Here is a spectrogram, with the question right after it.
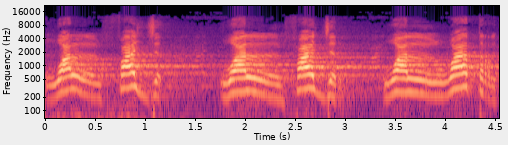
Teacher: Al-qomariyah. Jadi benderang lamnya itu tampak matinya Bu. Ya Bu ya, jadi maka harus dibaca jelas.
